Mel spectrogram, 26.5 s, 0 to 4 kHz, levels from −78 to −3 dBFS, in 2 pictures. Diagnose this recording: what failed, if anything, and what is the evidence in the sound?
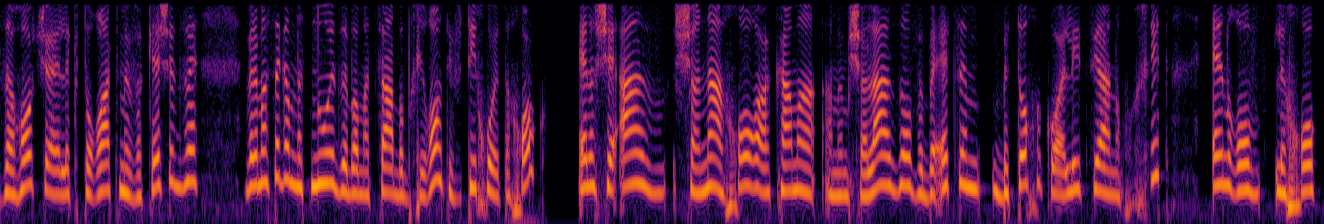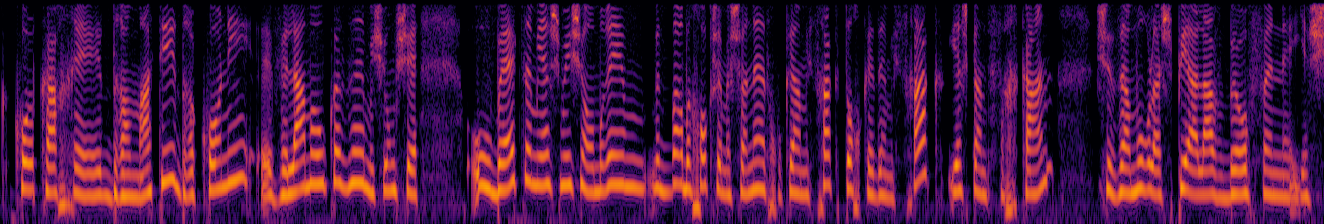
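Short concealed packet loss on the network leg, heard as brief smears or wobbles at 4.14, 13.53, 22.94 and 23.69 s. The receiver covered gaps of about 20 to 40 ms by extending the last sound.

There's also a burst of packet loss at 11.46 to 11.61 s and 19.89 to 19.98 s. On this narrowband call path, with nothing above 4 kHz, the last sound holds and fades before the speech picks up further on, with a piece missing.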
